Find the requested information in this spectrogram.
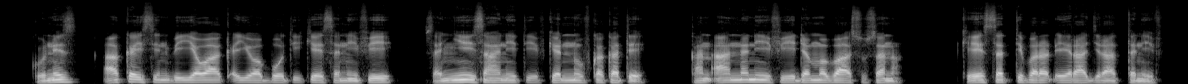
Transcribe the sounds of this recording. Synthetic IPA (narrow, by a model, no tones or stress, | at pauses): kʊnɪs̬ | ʔɐ̰kːɐɪsɪnbɪjːɐwaːkʼɐjoːɐbːo̞ːt̪iːke̞ːsːɐniːfɪ | sɐɲːiːɪsaːniːt̪iːfkɛnːuːfkɐkɐt̪ɛ | kɐnʔaːnːɐniːfɪd̪ɐmːɐbaːsʊsɐnɐ | kʰe̞ːsːɐt̪ːɪbɐɾɐᶑe̞ːɾaːd͡ʒɪɾaːt̪ːɐniːf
